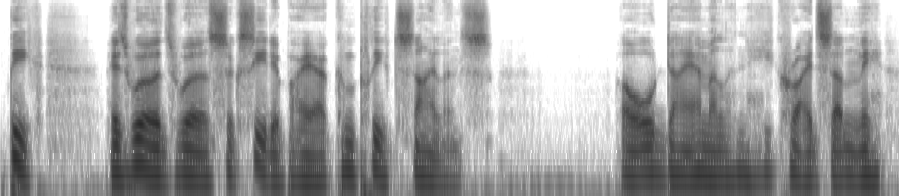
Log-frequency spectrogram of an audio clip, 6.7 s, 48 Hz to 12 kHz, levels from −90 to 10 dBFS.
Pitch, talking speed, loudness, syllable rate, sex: 90 Hz, 125 wpm, -20 LUFS, 4.8 syllables/s, male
